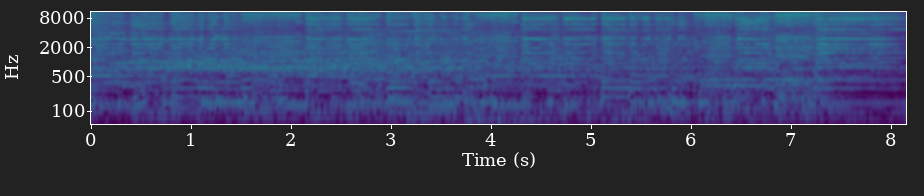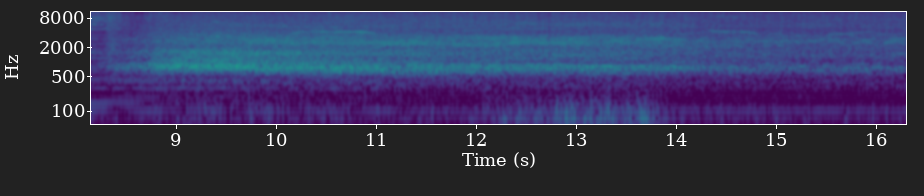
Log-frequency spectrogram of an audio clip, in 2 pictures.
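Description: Harmonica played over guitar in the closing bars of a rock song. The music stops about halfway through, and a stadium crowd cheers and applauds, loudest just after the music ends.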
